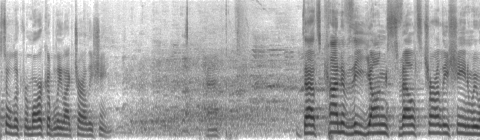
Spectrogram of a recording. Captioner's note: laugh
